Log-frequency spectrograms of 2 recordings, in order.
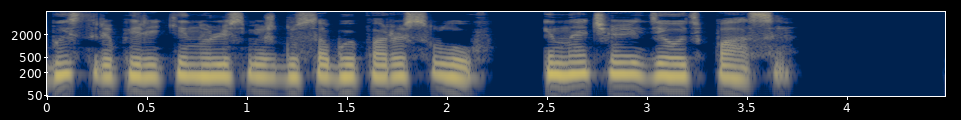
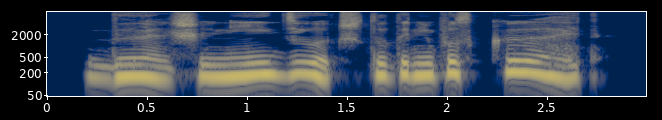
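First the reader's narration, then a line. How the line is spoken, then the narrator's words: Hoarse wheeze. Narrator (Russian): просипел маг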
